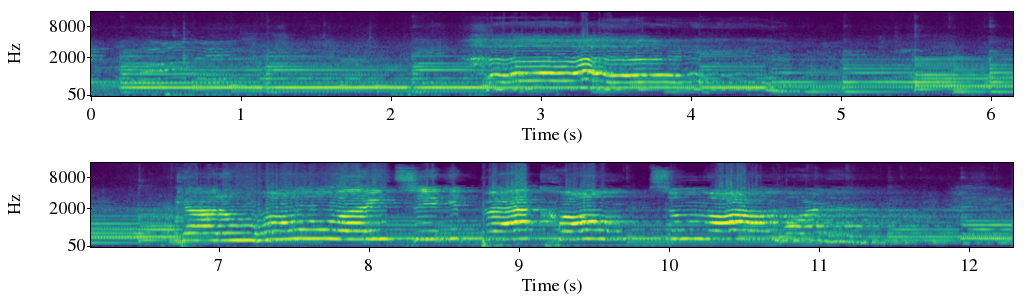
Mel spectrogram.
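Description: A woman singing a slow song live over a strummed acoustic guitar. Her voice comes in with long, wavering, sliding phrases a couple of seconds in and again in the second half, while the guitar holds chords underneath.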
